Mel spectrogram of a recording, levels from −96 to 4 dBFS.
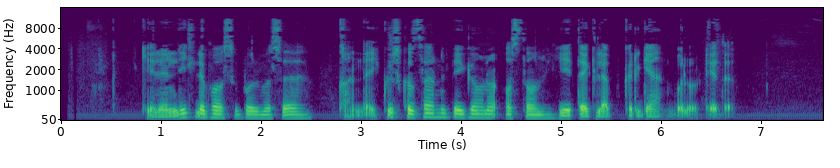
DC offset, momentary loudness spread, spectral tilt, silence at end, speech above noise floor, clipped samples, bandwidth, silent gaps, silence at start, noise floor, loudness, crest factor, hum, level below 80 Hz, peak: under 0.1%; 9 LU; -6.5 dB/octave; 0.95 s; 41 dB; under 0.1%; 11.5 kHz; none; 0.8 s; -64 dBFS; -24 LUFS; 20 dB; 50 Hz at -50 dBFS; -62 dBFS; -4 dBFS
